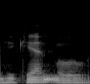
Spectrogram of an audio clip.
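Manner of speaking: normal talking voice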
